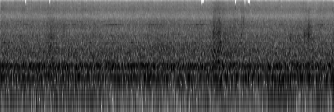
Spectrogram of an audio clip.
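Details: Close, loud swarm of honey bees during hive removal, an intense, unvarying buzz filling the whole clip with faint handling noises beneath.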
